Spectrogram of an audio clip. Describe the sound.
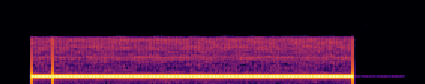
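A steady telephone line tone plays while an automated system transfers a call, one continuous mid-pitched hum of about two seconds with a faint click just after it starts, ending abruptly.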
